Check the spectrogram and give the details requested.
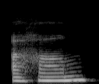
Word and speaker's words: aham: This mantra is aam prema. I'll spell it and then tell you its meaning.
